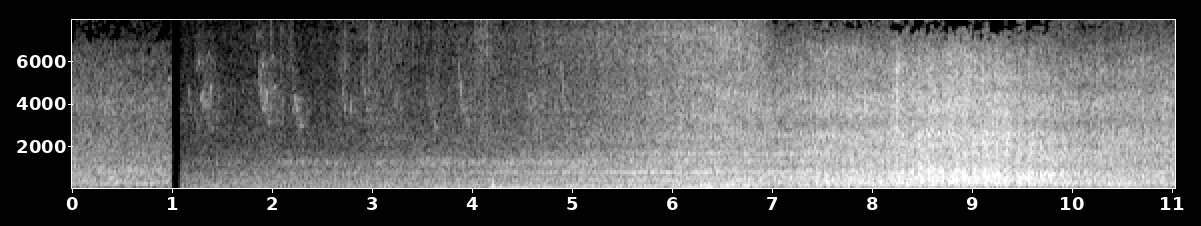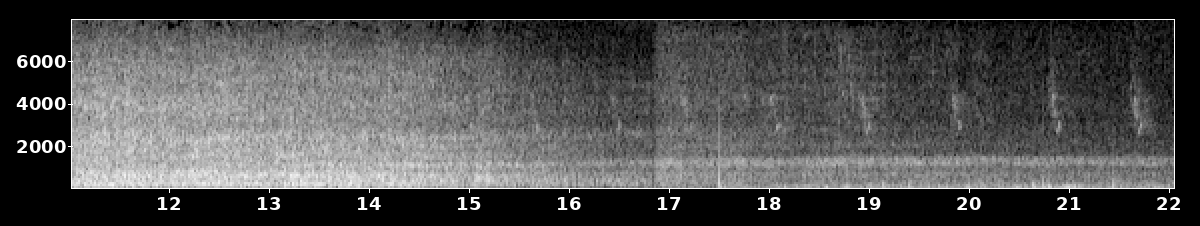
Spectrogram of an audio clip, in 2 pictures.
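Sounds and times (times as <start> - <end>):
train wheels clattering over rails: 3.6 - 16.0.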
